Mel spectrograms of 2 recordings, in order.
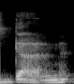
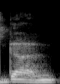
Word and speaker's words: Dunne: testimonies of Christ Dunn I think will take you right to it on any platform and it's du n NE the E is silent correct all right I was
